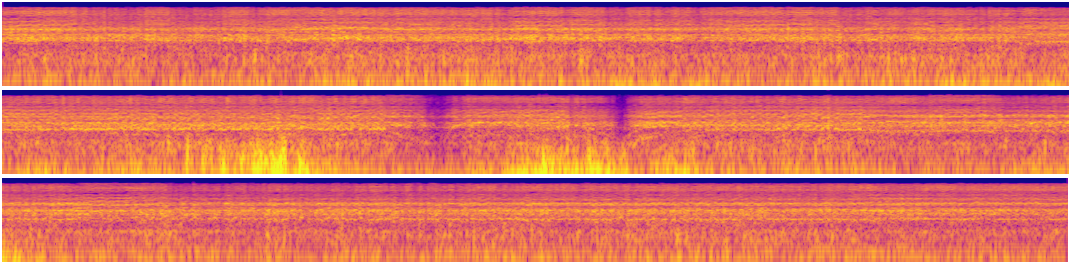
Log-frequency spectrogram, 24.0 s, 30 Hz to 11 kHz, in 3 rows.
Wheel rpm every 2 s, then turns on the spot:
190, 200, 200, 190, 160, 120, 110, 160, 160, 170, 160, 160.
none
